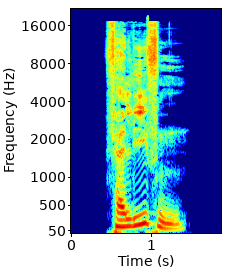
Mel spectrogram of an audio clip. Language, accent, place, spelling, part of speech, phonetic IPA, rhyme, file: German, Germany, Berlin, verliefen, verb, [fɛɐ̯ˈliːfn̩], -iːfn̩, De-verliefen.ogg
- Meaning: inflection of verlaufen: 1. first/third-person plural preterite 2. first/third-person plural subjunctive II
